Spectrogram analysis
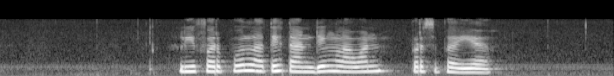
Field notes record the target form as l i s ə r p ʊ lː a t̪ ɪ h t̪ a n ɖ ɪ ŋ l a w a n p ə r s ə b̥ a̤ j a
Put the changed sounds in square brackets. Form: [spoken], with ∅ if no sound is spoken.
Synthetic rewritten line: l i [f] ə r p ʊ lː a t̪ ɪ h t̪ a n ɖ ɪ ŋ l a w a n p ə r s ə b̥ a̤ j a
